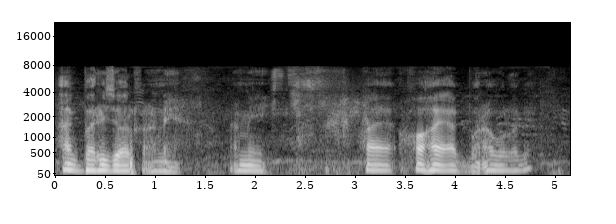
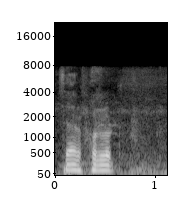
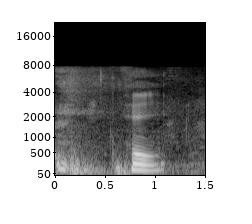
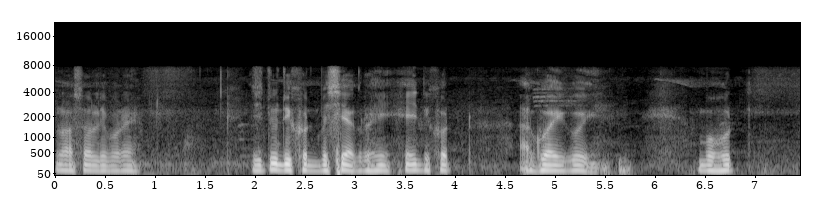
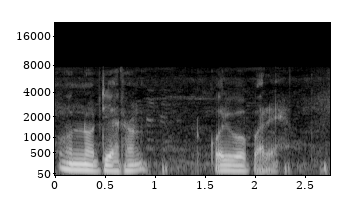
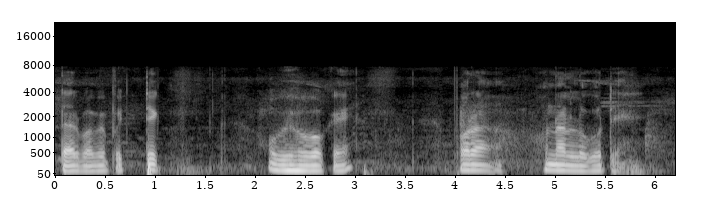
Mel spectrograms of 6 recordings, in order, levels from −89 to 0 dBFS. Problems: constant background noise, background conversations at intervals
